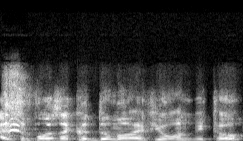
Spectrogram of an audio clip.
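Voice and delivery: put-on broken, terrible Cajun accent, pitched high. Speaking in character to the group, in Laguna's broken Cajun accent. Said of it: "In Laguna's broken Cajun".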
